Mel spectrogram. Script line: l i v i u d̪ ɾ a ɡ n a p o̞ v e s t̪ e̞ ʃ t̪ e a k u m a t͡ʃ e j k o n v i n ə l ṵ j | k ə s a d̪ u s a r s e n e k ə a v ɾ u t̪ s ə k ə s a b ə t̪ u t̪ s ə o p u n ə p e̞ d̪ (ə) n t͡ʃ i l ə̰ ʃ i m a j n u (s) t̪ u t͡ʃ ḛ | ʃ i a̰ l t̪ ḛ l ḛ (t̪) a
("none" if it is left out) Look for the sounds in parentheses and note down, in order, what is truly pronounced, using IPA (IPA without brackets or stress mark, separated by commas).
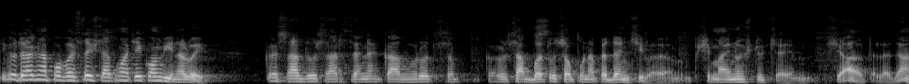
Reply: ə, ʃ, d̪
